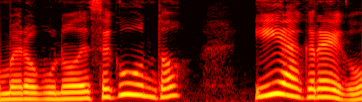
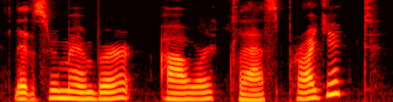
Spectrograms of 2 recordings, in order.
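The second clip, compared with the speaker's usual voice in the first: slow English announcement; slower than usual. Shown as a demonstration. Teacher switches to English.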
